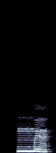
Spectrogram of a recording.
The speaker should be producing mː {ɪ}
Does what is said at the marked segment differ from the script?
no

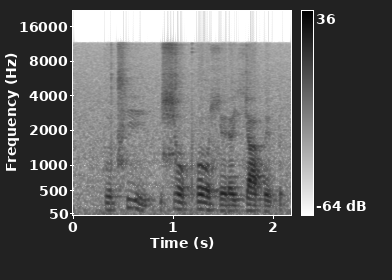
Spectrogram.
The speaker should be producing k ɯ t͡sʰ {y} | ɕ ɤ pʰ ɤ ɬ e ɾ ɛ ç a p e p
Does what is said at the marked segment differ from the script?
yes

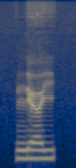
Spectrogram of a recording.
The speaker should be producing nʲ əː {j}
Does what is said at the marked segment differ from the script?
no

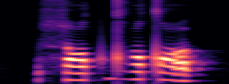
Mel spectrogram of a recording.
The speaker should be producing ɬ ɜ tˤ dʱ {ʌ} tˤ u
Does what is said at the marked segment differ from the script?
no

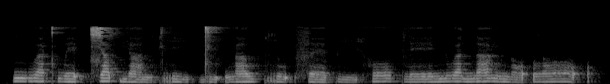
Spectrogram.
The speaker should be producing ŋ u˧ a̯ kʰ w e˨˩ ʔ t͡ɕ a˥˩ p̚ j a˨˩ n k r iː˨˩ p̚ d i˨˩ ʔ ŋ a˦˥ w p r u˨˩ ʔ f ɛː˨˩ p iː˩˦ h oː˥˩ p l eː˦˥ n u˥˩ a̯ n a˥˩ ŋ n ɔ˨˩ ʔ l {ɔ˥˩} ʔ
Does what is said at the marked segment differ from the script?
no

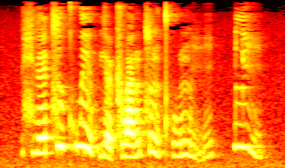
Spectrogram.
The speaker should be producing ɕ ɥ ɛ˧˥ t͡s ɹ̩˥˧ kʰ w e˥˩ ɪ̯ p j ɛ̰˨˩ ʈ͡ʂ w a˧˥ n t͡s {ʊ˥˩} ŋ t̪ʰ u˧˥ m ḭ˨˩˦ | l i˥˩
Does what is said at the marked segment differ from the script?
no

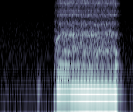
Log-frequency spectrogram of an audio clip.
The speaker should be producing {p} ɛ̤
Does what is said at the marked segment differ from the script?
no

